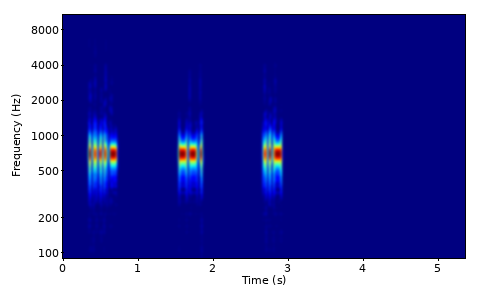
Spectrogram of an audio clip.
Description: Morse code, heard as a keyed tone, about 34 wpm, spaced as for 10 wpm, 700 Hz. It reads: 4GU
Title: USA Call Signs - 8x Character Spacing - 35wpm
